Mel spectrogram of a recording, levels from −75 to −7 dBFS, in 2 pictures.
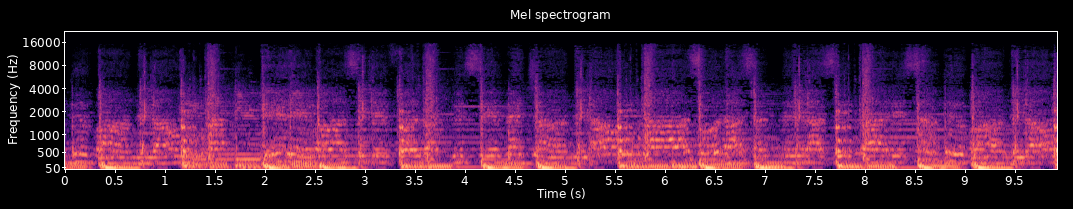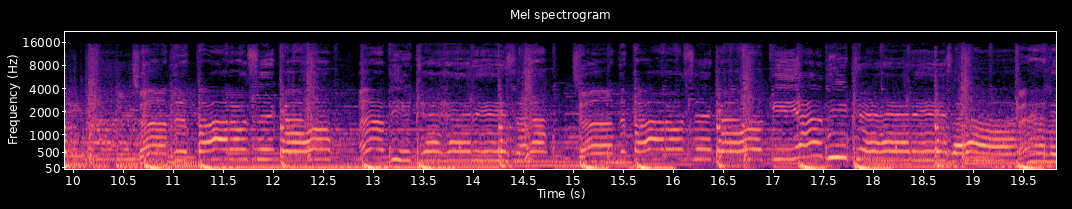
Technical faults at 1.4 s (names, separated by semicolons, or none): none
